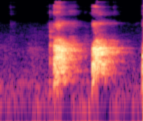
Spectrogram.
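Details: Maltese dog barking during playtime: three sharp, loud barks in quick succession, each about half a second apart, with a near-silent background.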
